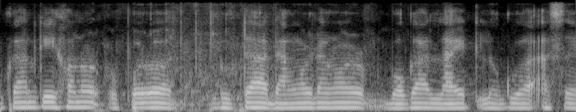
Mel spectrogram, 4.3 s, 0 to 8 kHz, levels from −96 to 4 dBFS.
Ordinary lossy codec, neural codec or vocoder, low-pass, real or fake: none; codec, 16 kHz, 4.8 kbps, FACodec; 7.2 kHz; fake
